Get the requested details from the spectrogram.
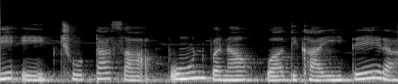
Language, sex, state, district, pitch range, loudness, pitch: Hindi, female, Punjab, Fazilka, 200-255 Hz, -14 LUFS, 205 Hz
